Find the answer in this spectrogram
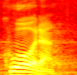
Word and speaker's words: Quora: un servicio en internet que se llama cura así como se oye se escribe cura ahora el puntocom que también tiene su aplicativo para android y para ios quora es un servicio muy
